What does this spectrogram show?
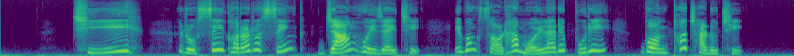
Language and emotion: Odia, disgusted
